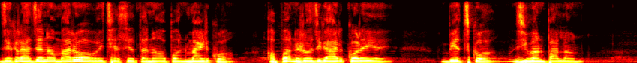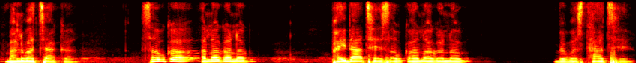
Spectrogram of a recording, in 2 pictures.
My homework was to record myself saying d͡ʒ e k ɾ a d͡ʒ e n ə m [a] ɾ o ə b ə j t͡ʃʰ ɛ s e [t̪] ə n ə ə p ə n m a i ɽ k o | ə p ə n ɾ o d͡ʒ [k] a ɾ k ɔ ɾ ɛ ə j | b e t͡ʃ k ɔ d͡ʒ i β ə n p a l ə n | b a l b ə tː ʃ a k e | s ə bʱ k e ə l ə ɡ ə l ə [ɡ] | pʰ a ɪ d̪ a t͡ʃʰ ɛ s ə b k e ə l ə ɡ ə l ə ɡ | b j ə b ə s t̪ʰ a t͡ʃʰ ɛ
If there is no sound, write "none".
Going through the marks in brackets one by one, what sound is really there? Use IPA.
a, t̪, ɡ, ɡ

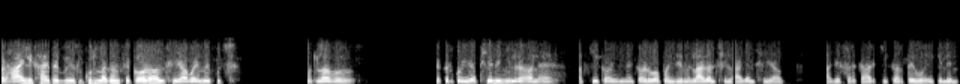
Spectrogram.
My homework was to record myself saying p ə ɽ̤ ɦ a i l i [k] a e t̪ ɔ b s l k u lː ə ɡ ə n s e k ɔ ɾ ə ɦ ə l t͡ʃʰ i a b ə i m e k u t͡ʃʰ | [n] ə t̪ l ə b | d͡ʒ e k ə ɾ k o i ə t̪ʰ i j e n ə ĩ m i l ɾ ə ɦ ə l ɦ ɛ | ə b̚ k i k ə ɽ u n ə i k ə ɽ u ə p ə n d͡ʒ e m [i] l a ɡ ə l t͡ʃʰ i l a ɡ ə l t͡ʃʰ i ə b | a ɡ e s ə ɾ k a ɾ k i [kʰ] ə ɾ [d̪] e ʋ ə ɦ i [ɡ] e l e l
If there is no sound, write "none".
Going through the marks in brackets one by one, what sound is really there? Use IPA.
kʰ, m, e, k, t̪, k

